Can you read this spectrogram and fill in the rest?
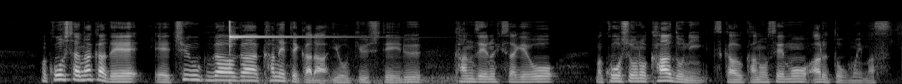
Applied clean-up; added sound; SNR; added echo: none; Bicycle bell; 3 dB; none.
